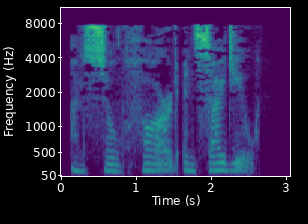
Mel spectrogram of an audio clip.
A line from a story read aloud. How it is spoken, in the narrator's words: he growled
